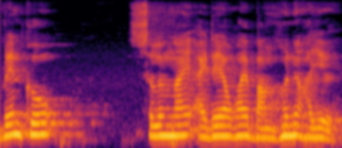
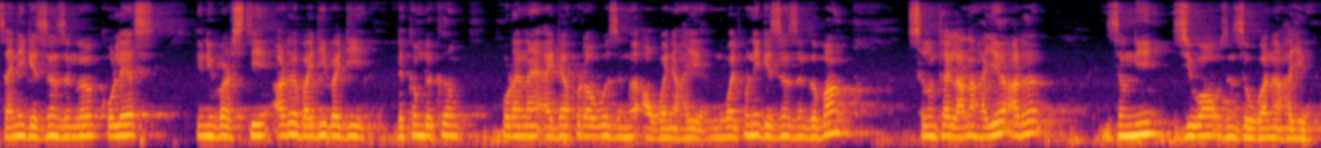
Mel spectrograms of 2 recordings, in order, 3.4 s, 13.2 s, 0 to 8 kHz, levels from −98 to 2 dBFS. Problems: none marked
